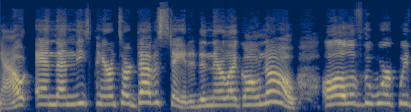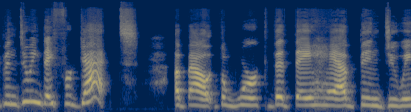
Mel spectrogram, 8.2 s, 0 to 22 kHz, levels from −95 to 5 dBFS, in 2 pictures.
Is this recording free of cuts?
yes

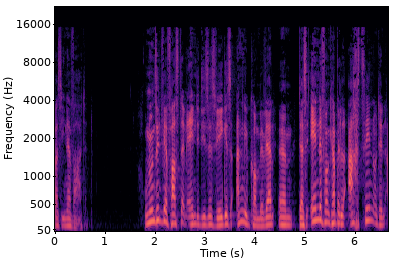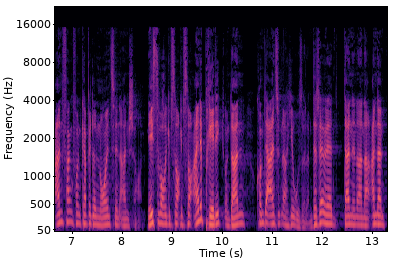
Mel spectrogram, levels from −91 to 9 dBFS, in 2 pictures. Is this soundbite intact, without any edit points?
no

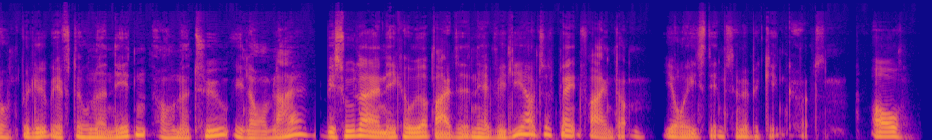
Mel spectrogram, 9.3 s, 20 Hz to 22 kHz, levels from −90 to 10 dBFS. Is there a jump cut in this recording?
no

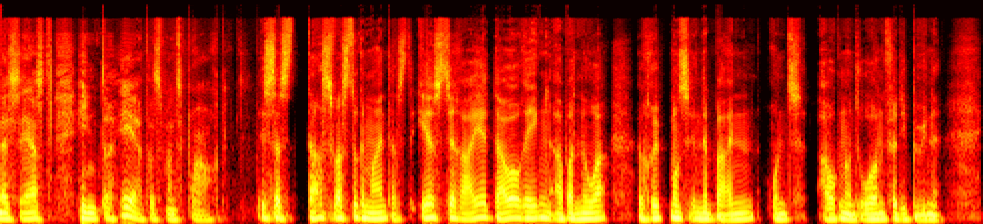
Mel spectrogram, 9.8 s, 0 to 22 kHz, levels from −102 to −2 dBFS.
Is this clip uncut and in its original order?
yes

